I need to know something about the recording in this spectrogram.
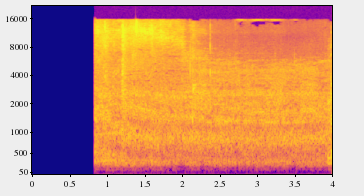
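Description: City bus driving away down the street, a steady rush of engine and road noise that starts about a second in and fades a little as the bus moves off.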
